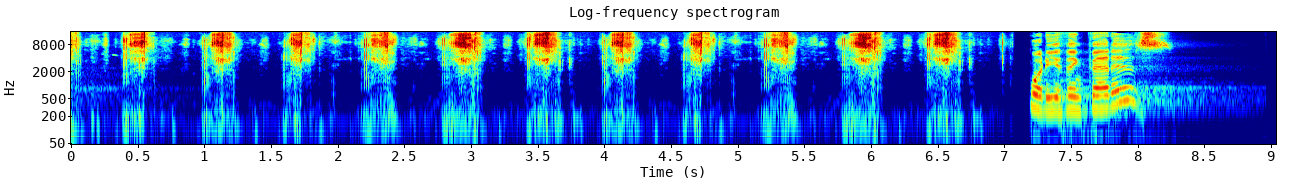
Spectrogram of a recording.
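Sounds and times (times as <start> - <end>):
pencil being sharpened: 0.0 - 7.1
speech: 7.2 - 8.2.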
